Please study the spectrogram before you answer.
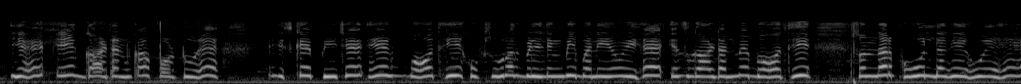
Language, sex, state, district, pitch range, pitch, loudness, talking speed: Hindi, female, Uttar Pradesh, Jyotiba Phule Nagar, 365-400 Hz, 375 Hz, -31 LUFS, 160 wpm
